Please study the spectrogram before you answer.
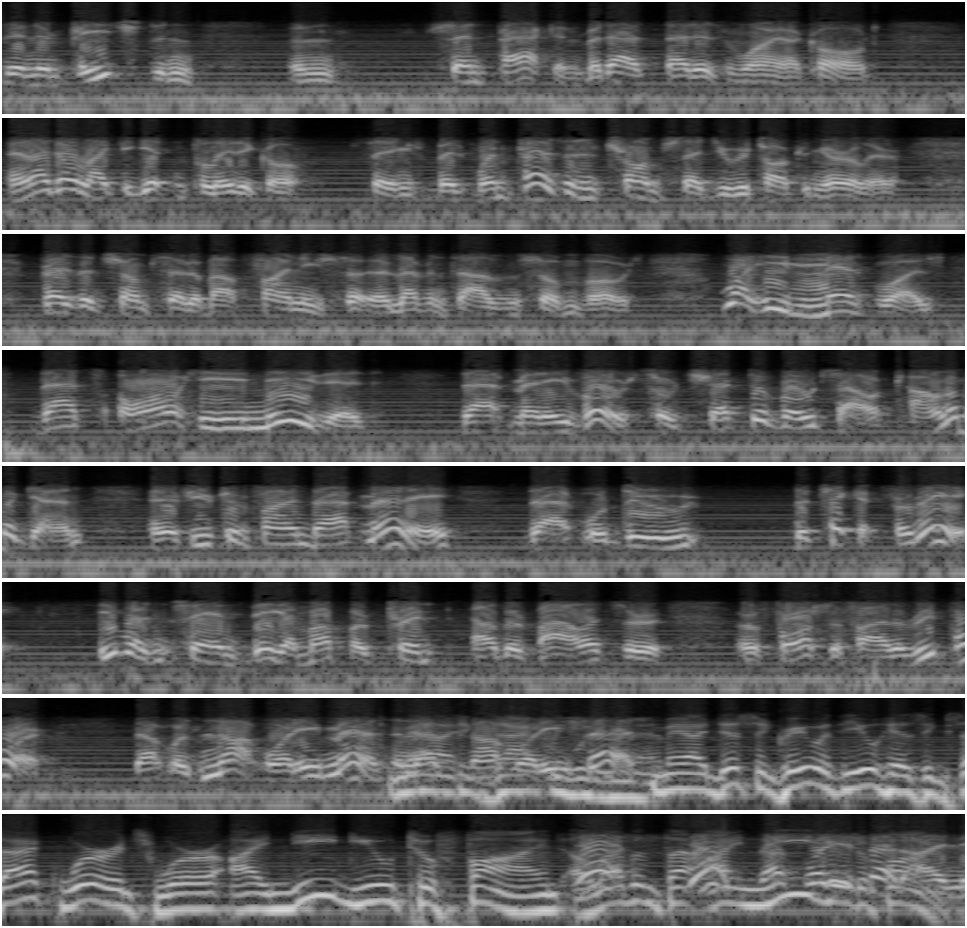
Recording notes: then open phones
